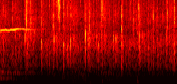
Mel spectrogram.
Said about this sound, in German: Gib einen Applaus dir selber.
